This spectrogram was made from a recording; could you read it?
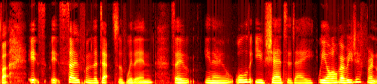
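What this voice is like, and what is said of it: Emotionally moved, choked-up voice. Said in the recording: “people will hear in my voice, I'm so moved”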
